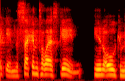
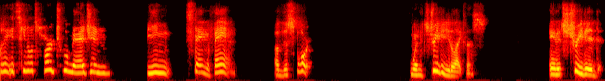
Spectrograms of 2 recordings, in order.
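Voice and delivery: very emotional, voice pitched up; 5 semitones higher than usual. Speaker talks about a team being taken away from its fans, getting emotional. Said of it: "I'm getting real emotional about this".

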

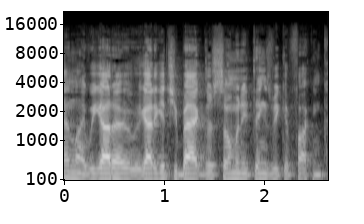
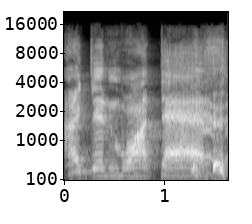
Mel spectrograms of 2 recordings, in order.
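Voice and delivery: raw, very loud, rough, drawn-out scream; 8 semitones higher, 13 dB louder than usual. Retelling what someone screamed into the air during a wild day: retelling a scream. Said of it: "he just screams into the air like".

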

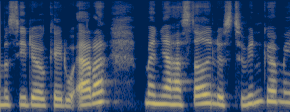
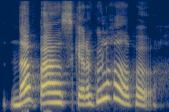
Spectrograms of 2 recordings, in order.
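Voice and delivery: loud, cheeky, play-acted playful teasing tone; 3 semitones higher, 6 dB louder than usual. Retelling what a man asked while the speaker bought candy, mimicking a cheeky remark. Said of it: "han var sådan lidt kæk i det, sådan lidt sjov".

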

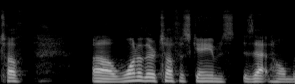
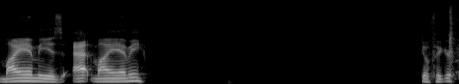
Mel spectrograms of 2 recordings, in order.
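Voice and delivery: dry, flat, expressionless deadpan delivery. Talking about a football matchup with others, delivered deadpan. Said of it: "the deadpan".

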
